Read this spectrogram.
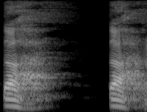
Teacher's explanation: Nah, ini makhraj hurufnya itu keluar hurufnya dari tenggorokan. Tah, jangan ditahan, maka ini lepaskan suaranya karena ini adalah sifatnya adalah sifat rakhwah.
